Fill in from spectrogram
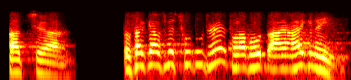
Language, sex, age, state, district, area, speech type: Hindi, male, 45-60, Uttar Pradesh, Ayodhya, rural, conversation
